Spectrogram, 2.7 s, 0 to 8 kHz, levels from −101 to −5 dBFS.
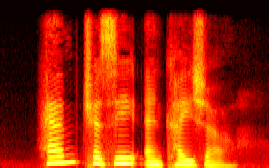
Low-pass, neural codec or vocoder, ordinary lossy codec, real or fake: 7.2 kHz; codec, 16 kHz, 0.8 kbps, ZipCodec; none; fake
